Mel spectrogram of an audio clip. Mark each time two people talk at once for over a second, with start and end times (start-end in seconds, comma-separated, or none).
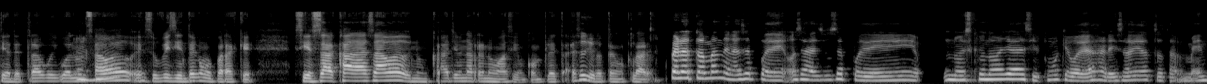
none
